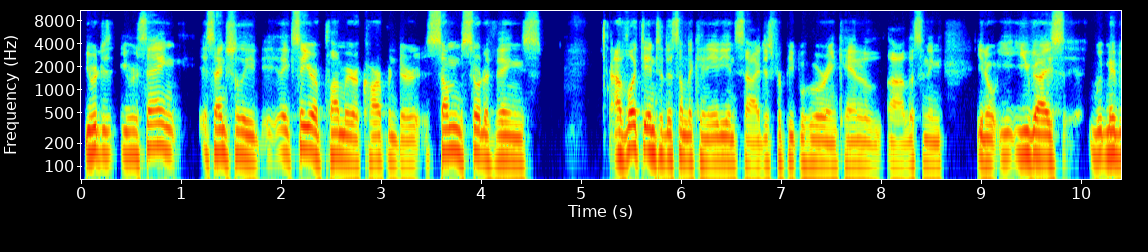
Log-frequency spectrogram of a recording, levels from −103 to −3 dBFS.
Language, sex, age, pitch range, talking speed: English, male, 20-39, 105-130 Hz, 235 wpm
